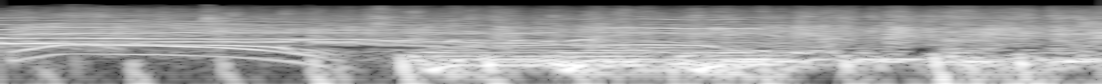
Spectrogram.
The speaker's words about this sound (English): I can hear the crowd.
